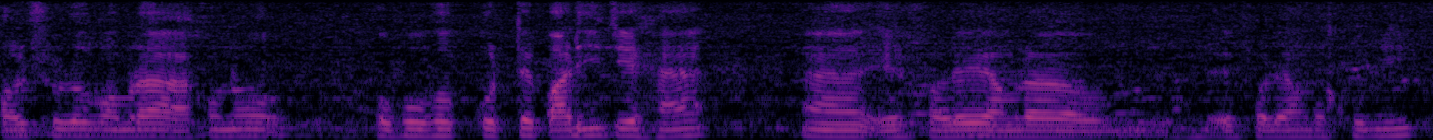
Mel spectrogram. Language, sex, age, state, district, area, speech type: Bengali, male, 45-60, West Bengal, Purba Bardhaman, urban, spontaneous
